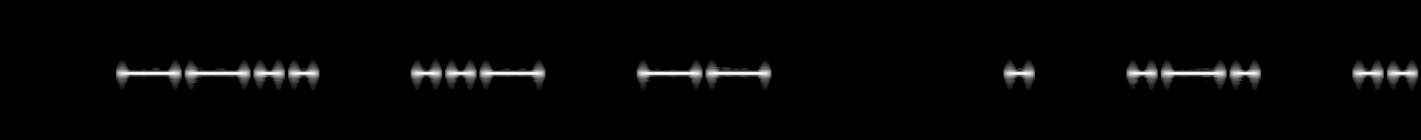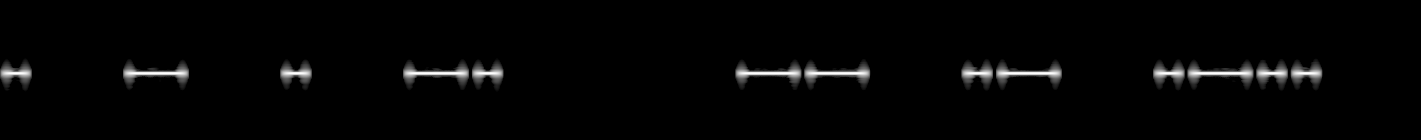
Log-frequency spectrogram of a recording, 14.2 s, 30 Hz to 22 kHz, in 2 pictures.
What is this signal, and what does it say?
Morse code, heard as a keyed tone, about 14 wpm, spaced as for 10 wpm, 700 Hz. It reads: ZUM ERSTEN MAL
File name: Morsekurs / Witze / Witz 11. Februar 2020, 50 F70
